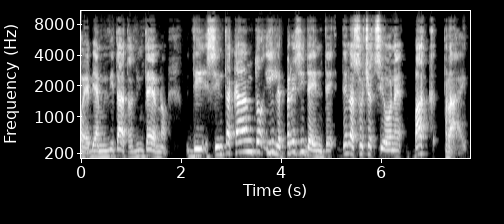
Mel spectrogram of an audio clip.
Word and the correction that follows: Bike: Bike, non Back. Si legge Bike?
